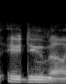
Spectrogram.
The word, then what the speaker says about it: Udomo: So the name is Udomo, and you got it right.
